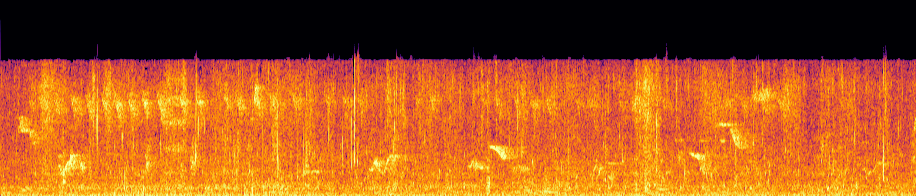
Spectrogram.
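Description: Birds chirping outdoors: short, scattered chirps and whistles over a faint steady hiss of open-air background, with a few soft clicks.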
